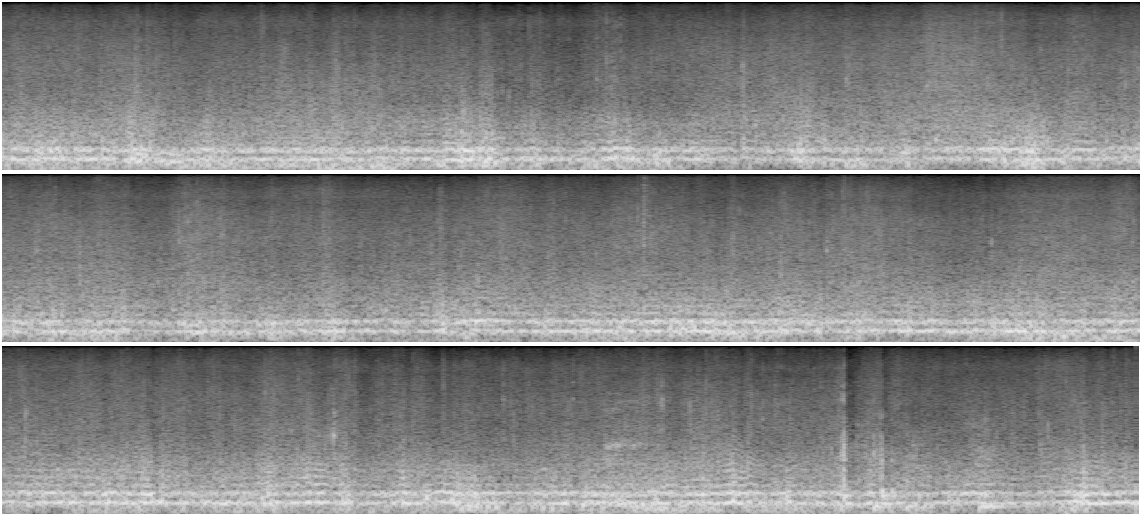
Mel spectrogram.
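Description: A swarm of giant honey bees (Apis dorsata) buzzing close around, a dense steady drone from a disturbed colony whose comb is being cut from the tree.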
